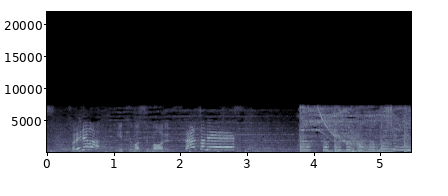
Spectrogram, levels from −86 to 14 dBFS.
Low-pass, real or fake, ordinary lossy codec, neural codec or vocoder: 7.2 kHz; fake; none; vocoder, 44.1 kHz, 80 mel bands, Vocos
